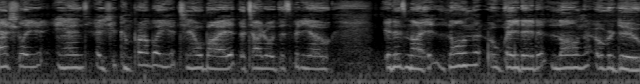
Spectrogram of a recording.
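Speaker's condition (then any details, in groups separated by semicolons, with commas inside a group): Cerebral palsy; uses a wheelchair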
